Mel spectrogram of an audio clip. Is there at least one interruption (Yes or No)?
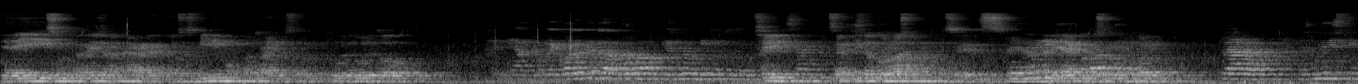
Yes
